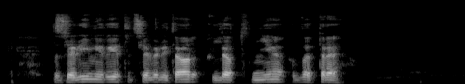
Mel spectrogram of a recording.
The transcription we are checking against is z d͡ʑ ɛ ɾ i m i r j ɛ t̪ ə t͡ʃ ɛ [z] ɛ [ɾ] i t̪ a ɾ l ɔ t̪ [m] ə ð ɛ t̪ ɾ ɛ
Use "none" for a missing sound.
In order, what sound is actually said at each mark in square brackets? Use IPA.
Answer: v, ɾ, ɲ

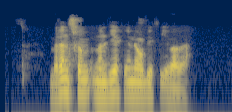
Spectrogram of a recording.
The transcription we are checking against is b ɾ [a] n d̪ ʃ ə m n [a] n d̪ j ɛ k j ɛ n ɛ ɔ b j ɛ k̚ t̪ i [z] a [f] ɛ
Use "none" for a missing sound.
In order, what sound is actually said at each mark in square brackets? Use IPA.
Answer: ɛ, ə, v, v

